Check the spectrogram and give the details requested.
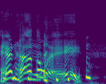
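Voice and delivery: high, hammed-up silly voice for laughs. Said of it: "so that's some silly voices".

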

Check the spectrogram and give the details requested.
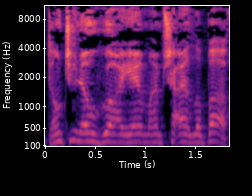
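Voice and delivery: loud, high-pitched hollering yell. Retelling a celebrity being thrown out of a bar, retelling a yell. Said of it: "he's yelling".

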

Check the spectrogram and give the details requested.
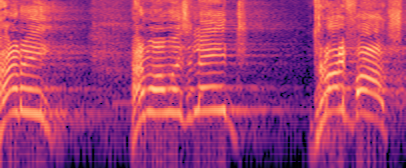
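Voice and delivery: very high, slow, put-on Irish accent. Retelling what a man told a taxi driver, in a put-on Irish accent. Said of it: "It's the best Irish I can do".

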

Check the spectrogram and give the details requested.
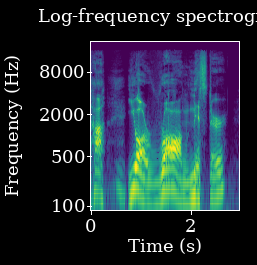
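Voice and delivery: needling, passive-aggressive gotcha tone. Speaker retelling how a stranger heard their correction, mock passive-aggressive. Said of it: "in like this passive aggressive way where I'm like".

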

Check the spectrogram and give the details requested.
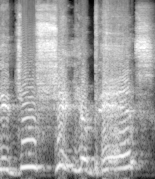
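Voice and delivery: very loud, very high, shrill shriek. Retelling his mom at the door, with neighbors right there: retelling a shout. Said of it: "and she shouts".

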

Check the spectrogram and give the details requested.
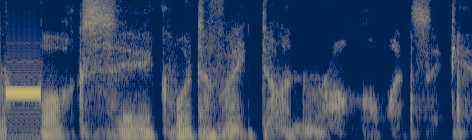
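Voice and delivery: breathy, hushed, breathed-out whisper. Imitating a manager reacting to a save: imitating Brendan Rodgers. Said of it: "he would have pulled out his notepad".

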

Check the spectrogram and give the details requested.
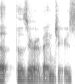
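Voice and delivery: soft, hushed stage whisper under the breath. Retelling a film scene where an officer tells another: imitating an officer half-whispering. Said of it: "sort of whispers to him".

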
